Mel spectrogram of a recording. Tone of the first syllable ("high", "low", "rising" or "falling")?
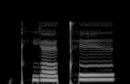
rising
